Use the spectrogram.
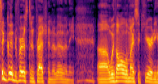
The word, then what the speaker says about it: Evony: It's with a V, EVONY for any of you not watching live. By the way, if I'm having a hard time possibly pronouncing that V there, so Evany does, or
